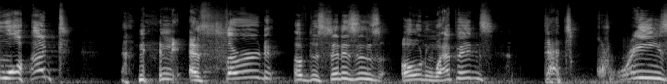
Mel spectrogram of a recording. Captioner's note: laugh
